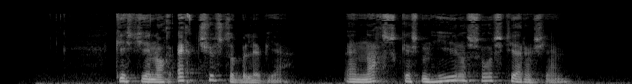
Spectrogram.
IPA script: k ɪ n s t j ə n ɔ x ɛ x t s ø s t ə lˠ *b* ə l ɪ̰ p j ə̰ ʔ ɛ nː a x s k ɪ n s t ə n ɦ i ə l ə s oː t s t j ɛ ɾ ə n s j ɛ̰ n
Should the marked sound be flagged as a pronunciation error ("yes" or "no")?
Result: no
